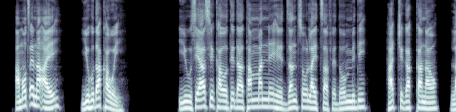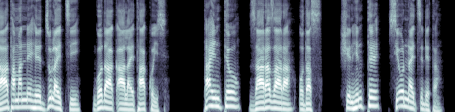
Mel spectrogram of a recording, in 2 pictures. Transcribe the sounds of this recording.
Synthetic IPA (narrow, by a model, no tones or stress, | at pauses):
ʔɐmɔt͡sʼɛnɐʔɐj | jʊɦʊd̪ɐkɐwɔj | juːsɪjaːsɪkɐwɔt̪ɪd̪ɐt̪ɐmːɐnːɛhe̞ːd͡zːɐnt͡sɔlɐjt͡sːafɛd̪o̞ːmːɪd̪ɪ | hɐt͡ʃːɪɡɐkːɐnɐw | laːt̪ɐmɐnːɛɦe̞ːd͡zːʊlɐjt͡sːɪ | ɡɔd̪aːkʼaːlɐjt̪aːkːɔjɪ̰s | t̪ɐhɪnt̪ːɛw | zaːɾɐzaːɾɐɔd̪ɐs | ʃɪnhɪnt̪ːɛ | sɪʔɔnːɐjt͡sʼːɪd̪ɛt̪ɐ̰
